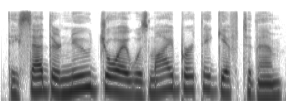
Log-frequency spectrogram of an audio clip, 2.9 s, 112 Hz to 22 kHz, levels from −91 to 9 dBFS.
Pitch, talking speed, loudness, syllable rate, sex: 180 Hz, 230 wpm, -16 LUFS, 4.5 syllables/s, female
